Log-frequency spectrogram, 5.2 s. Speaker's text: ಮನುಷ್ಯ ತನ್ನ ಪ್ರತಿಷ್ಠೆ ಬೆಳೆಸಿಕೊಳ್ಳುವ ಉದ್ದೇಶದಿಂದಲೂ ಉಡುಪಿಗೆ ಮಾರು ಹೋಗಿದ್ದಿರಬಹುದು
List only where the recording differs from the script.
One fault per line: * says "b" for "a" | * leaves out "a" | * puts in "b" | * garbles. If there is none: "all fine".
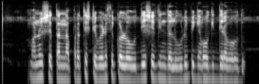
* leaves out "ಮಾರು"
